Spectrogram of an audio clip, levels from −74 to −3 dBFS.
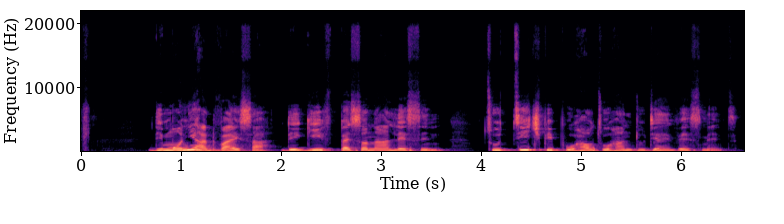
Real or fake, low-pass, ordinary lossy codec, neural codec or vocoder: real; 19.8 kHz; none; none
